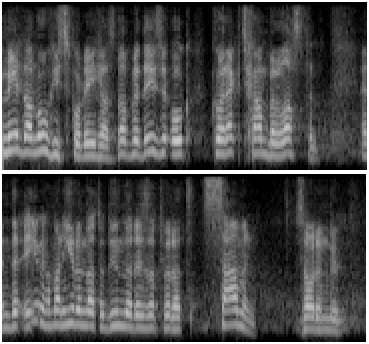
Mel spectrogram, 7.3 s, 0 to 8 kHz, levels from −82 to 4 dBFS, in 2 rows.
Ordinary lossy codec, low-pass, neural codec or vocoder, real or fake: none; none; codec, 16 kHz, 1.1 kbps, Voila-Tokenizer; fake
